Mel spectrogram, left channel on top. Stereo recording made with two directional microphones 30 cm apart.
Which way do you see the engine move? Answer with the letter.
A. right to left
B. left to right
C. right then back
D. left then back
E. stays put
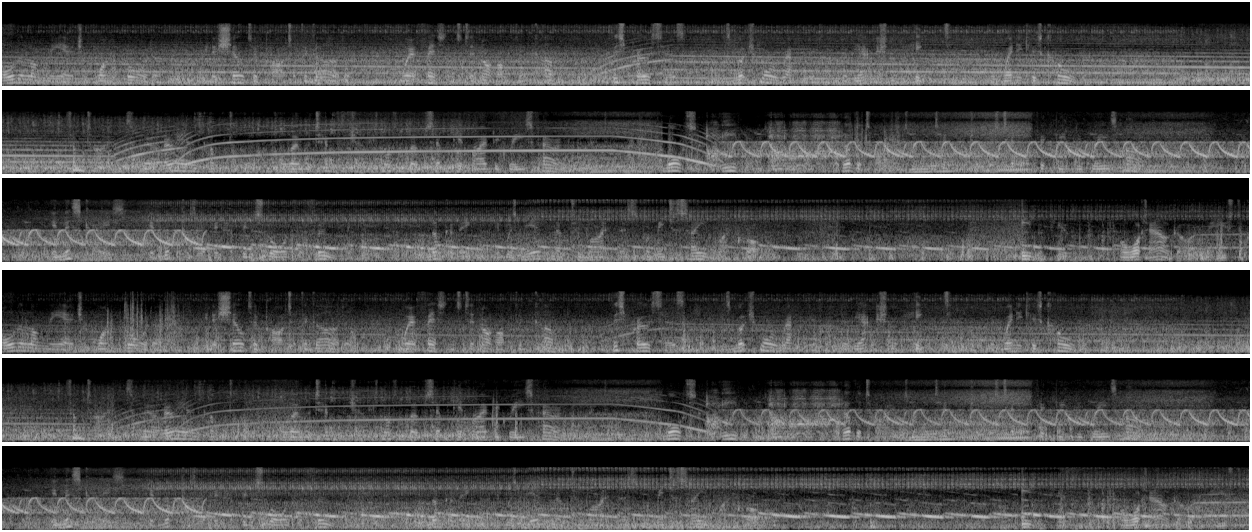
B.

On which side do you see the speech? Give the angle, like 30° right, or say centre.
10° left.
